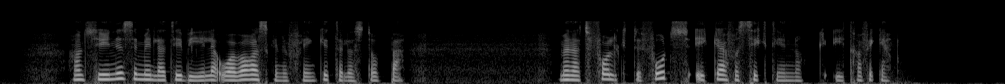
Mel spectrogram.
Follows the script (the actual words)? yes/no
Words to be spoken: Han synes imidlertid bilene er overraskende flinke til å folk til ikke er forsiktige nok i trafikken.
no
